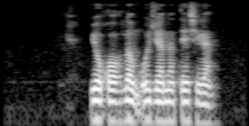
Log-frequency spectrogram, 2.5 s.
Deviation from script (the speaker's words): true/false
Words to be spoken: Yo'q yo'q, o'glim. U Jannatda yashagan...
true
